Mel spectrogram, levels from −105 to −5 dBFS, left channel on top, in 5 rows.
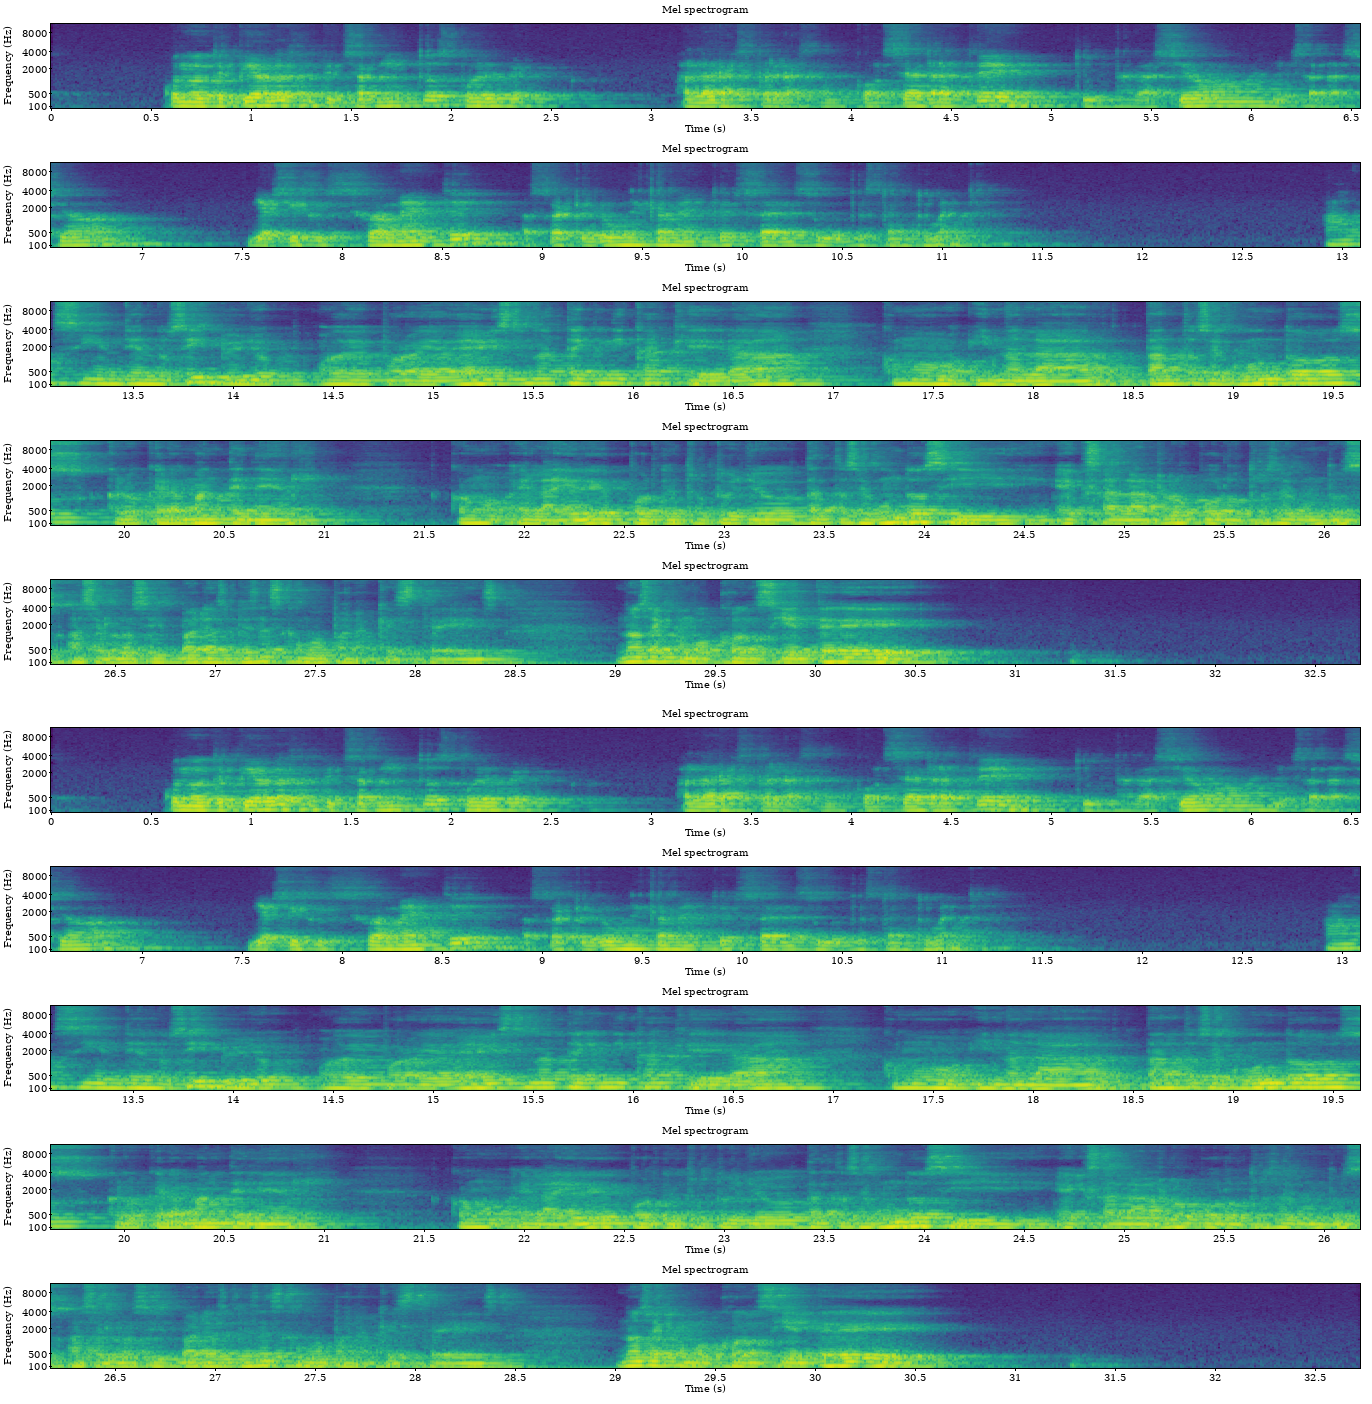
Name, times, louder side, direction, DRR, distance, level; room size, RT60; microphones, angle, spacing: voice 1, 0.6-2.5 3.1-6.9 7.5-11.1, equal, 20° left, -2 dB, 1.6 m, -20 dB
voice 2, 12.9-21.0 21.6-30.5, equal, 50° left, 0 dB, 5.4 m, -18 dB
20.0 x 9.3 x 4.3 m, 0.82 s
head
